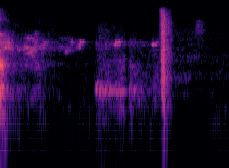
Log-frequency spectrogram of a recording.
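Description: Faint, muffled background sounds, then a single sharp click about one and a half seconds in, after which the sound drops out entirely.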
